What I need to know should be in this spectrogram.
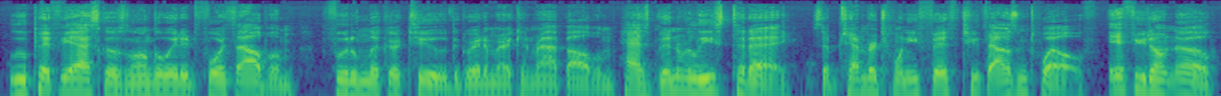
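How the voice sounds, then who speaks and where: A man's voice: mid-range voice, animated, normal speed, hardly any pauses. Young man reviewing an album. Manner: earnest, rambling commentary with dry asides. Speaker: music reviewer. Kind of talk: scripted album review narration. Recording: faint music bed behind voice.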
